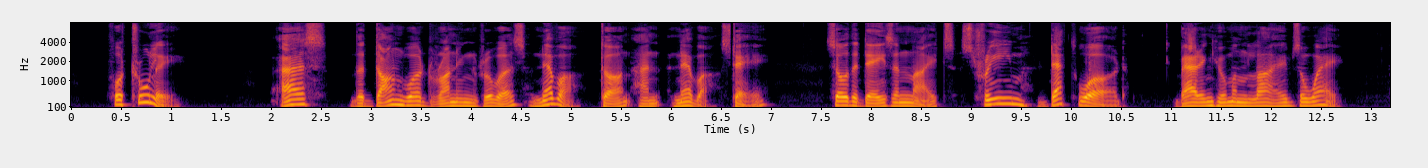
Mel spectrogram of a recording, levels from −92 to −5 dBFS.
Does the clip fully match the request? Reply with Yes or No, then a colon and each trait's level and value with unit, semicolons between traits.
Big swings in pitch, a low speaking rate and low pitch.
Yes: wide, 6.1 semitones; slow, 110 wpm; low, 125 Hz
